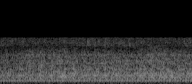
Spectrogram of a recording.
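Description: A car engine hums steadily while driving straight down a highway, a continuous, even, low rumble with no breaks and no voices.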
